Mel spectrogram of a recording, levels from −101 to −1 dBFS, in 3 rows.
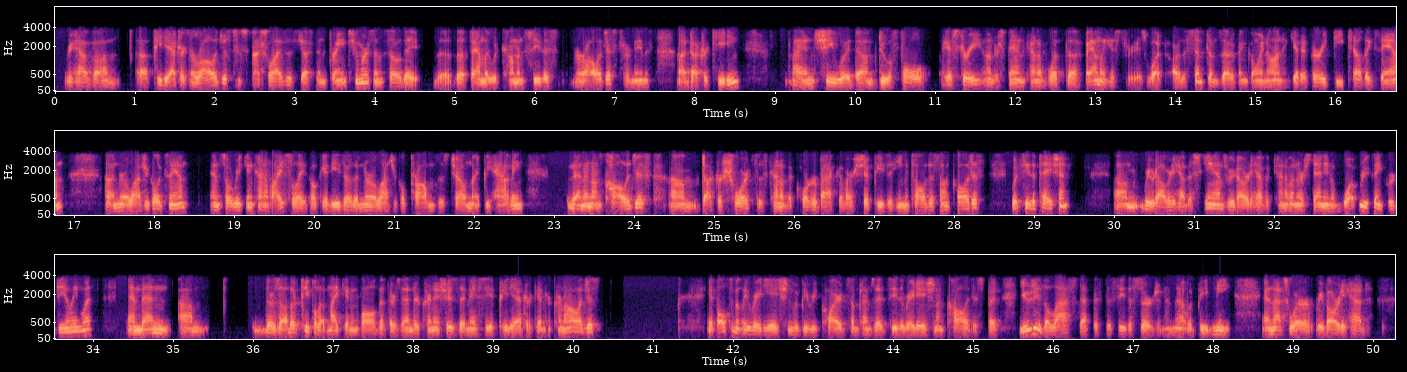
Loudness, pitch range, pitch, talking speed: -26 LUFS, 80-135 Hz, 95 Hz, 210 wpm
